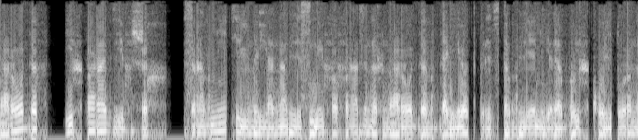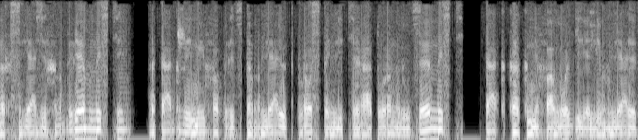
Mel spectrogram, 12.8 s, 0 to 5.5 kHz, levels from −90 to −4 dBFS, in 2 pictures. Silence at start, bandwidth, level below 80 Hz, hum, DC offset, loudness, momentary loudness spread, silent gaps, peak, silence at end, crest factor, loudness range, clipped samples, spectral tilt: 0 s; 5.4 kHz; -22 dBFS; none; 1%; -13 LUFS; 6 LU; none; 0 dBFS; 0 s; 12 dB; 1 LU; under 0.1%; -8.5 dB/octave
